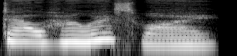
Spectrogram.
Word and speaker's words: Dalhousie: any other in Scotland the title of the eldm is pronounced DH house y Lords Ramsey of delh Housey George Ramsey first Lord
